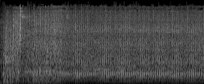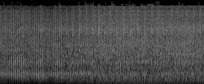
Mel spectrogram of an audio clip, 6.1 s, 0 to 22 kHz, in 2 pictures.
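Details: 1980s Toro two-stroke snowblower, choke on, after locking nut fitted on recoil side to stiffen motor: catches at once and settles into steady high buzzing run with no misses or knocks; running normally.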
